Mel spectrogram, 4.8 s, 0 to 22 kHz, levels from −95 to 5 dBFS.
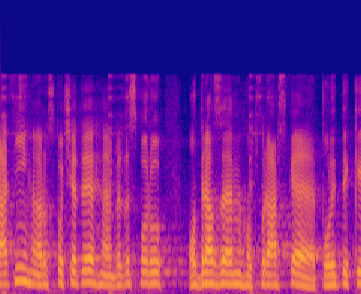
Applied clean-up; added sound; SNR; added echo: neural separator model SepFormer DNS4.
